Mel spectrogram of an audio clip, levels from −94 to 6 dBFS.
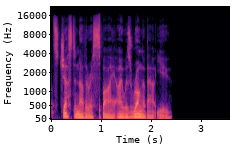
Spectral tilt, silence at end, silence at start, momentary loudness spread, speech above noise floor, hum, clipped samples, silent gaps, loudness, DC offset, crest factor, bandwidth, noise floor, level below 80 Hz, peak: -5 dB/octave; 1.15 s; 0 s; 10 LU; over 66 dB; none; under 0.1%; none; -25 LUFS; under 0.1%; 16 dB; 16 kHz; under -90 dBFS; -38 dBFS; -10 dBFS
